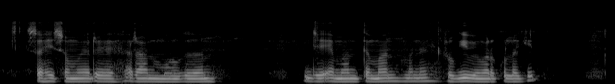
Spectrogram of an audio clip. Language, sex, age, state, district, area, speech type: Santali, male, 18-30, Jharkhand, Seraikela Kharsawan, rural, spontaneous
